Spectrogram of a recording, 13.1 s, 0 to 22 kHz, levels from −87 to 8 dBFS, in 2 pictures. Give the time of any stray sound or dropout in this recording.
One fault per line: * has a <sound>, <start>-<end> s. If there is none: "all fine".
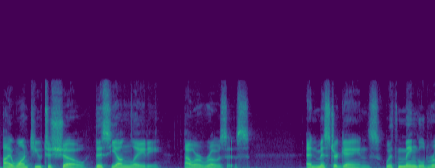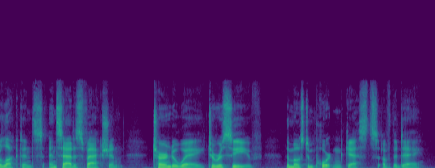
all fine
